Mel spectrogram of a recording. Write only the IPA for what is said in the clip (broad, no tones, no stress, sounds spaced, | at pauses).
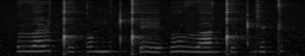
v a ɭ ɡ͡ǃ ɛ ɡ ɾ ɔ ŋ ɪ d ǃʼ e | ʊ v a ɡ͡ǃ e ʈ ɡ e ʈ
